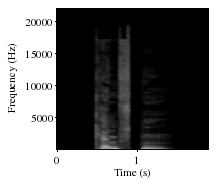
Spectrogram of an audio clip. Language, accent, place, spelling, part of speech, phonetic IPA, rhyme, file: German, Germany, Berlin, kämpften, verb, [ˈkɛmp͡ftn̩], -ɛmp͡ftn̩, De-kämpften.ogg
- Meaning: inflection of kämpfen: 1. first/third-person plural preterite 2. first/third-person plural subjunctive II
